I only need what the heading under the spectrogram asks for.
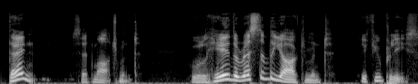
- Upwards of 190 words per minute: Yes, average, 200 wpm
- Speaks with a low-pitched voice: No, medium, 155 Hz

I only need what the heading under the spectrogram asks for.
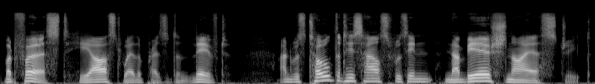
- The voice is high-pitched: No, low, 115 Hz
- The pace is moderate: Yes, average, 180 wpm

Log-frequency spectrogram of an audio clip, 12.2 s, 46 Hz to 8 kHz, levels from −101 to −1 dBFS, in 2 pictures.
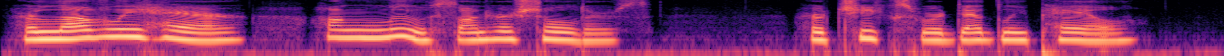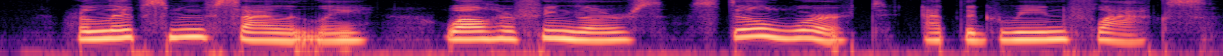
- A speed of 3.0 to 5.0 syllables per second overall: Yes, 4.0 syllables/s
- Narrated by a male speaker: No, female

